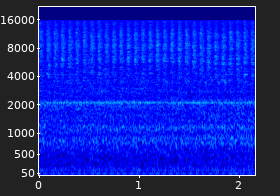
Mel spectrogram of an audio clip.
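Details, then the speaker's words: Cheap used semi truck with wet kit/PTO, diesel idling: steady low rumble with faint rhythmic huffing from the air compressor charging; compressor working normally. "so here the air compressor running it's doing its job that's what that noise you hear right there the huffing noise"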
